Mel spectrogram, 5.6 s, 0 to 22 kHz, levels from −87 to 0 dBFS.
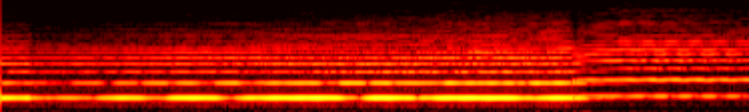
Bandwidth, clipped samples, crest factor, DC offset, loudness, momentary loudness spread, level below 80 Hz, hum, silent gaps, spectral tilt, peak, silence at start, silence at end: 10 kHz; under 0.1%; 12 dB; under 0.1%; -25 LUFS; 12 LU; -84 dBFS; none; none; 1.5 dB/octave; -14 dBFS; 0 s; 0 s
